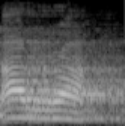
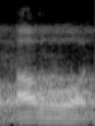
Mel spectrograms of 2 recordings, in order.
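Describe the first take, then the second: First: The r is thin, with an a-like vowel. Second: The r is heavy, with an o-like vowel. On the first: The speaker calls it wrong. "Jangan arra. Arra itu tipis" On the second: The speaker calls it right. "Ro, ro ya"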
